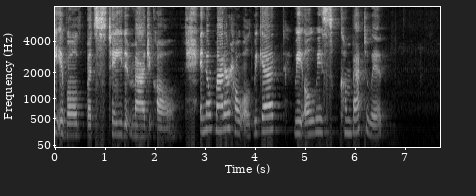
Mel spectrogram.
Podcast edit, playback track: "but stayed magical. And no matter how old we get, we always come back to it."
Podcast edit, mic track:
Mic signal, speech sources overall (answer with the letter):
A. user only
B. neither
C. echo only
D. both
C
